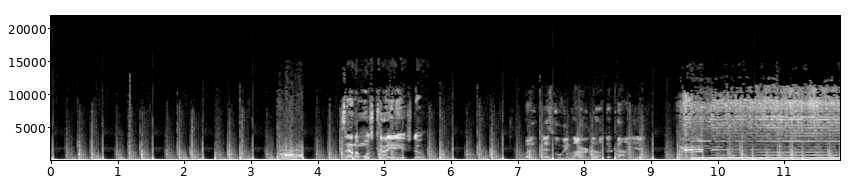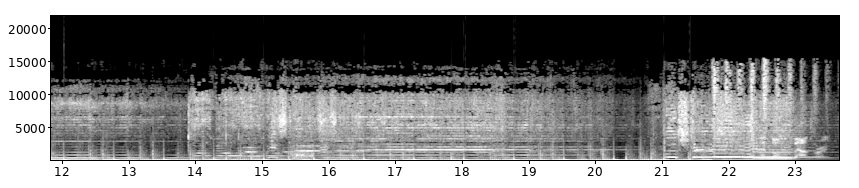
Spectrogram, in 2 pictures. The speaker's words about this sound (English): That's on that's the, that's the, the the theme song soundtrack. Okay. I mean, listen to it.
